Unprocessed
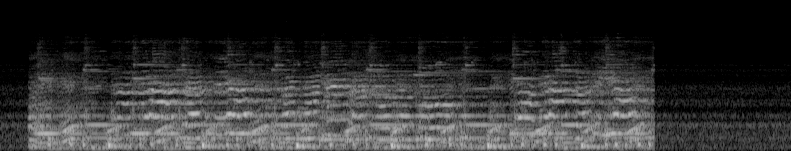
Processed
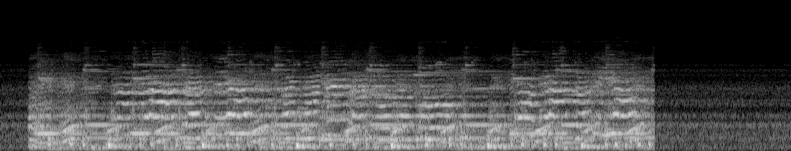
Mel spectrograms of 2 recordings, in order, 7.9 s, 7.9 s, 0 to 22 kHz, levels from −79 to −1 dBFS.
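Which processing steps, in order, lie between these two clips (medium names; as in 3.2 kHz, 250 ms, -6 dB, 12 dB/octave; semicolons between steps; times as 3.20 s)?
low-pass 3.1 kHz 12 dB/octave; trim +8 dB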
